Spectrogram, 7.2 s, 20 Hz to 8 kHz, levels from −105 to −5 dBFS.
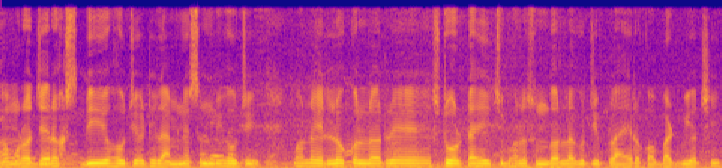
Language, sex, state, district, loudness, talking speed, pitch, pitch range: Odia, male, Odisha, Khordha, -17 LUFS, 185 wpm, 130 Hz, 125-135 Hz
